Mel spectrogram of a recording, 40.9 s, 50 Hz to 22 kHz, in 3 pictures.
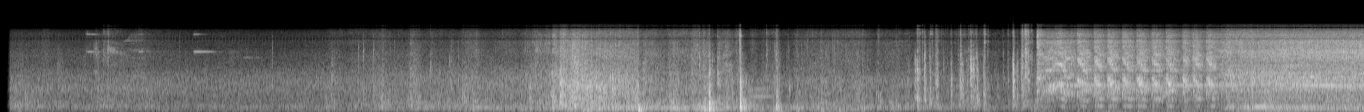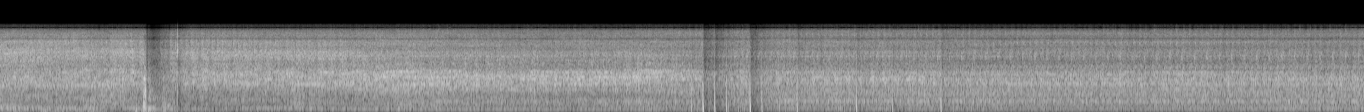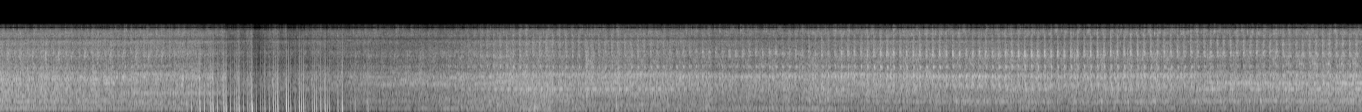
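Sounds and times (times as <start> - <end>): engine cranking and running: 10.0 - 40.9.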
